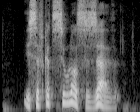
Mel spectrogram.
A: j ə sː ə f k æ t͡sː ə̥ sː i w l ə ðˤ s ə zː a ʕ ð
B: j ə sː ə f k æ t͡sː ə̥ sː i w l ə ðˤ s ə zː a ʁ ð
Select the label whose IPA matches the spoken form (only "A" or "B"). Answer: A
